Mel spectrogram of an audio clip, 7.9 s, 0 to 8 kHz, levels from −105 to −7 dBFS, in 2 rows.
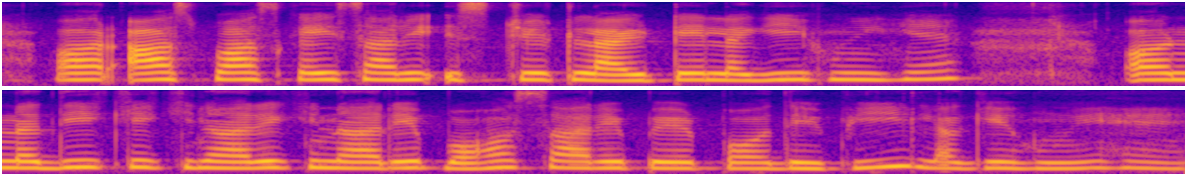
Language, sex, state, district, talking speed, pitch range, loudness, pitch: Hindi, female, Uttar Pradesh, Etah, 165 wpm, 220-240 Hz, -24 LUFS, 230 Hz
